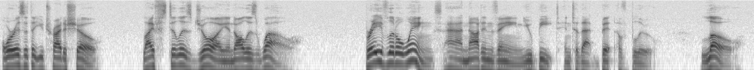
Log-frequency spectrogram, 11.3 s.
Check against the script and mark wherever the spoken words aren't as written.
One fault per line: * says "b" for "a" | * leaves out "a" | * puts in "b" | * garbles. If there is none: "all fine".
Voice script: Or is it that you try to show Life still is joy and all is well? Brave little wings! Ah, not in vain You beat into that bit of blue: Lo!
all fine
